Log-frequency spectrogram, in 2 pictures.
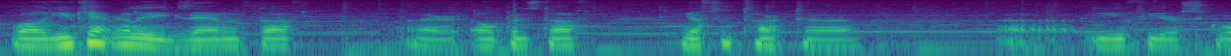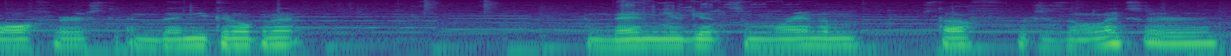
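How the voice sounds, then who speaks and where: A man's voice: lowish voice, steady tone, normal speed, mellow. A man giving casual, unscripted video game commentary, rambling and hesitant as if unsure of his facts. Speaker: let's play commentator. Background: game music and cutscene dialogue.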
